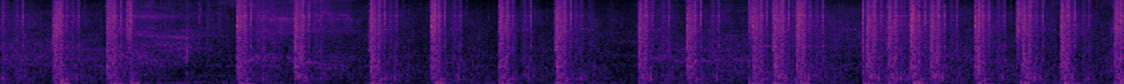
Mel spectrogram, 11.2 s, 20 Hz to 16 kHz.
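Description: Controlled bursts of 7.62 rifle fire in the survival game 7 Days to Die, short, loud, evenly spaced volleys repeating across the whole stretch, crisp and close with little talk.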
